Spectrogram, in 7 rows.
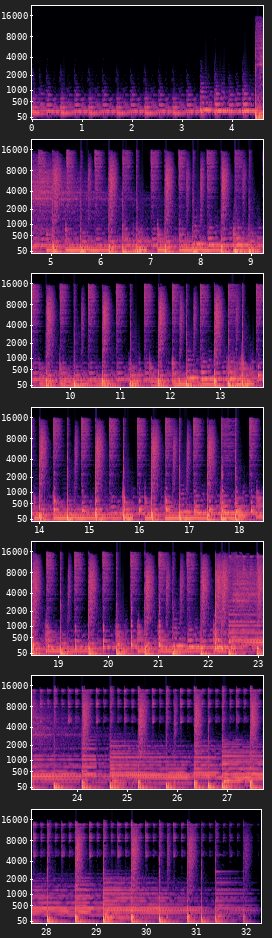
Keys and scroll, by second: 0.0 BackSpace, 6.6 super+c, 6.8 super+v.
